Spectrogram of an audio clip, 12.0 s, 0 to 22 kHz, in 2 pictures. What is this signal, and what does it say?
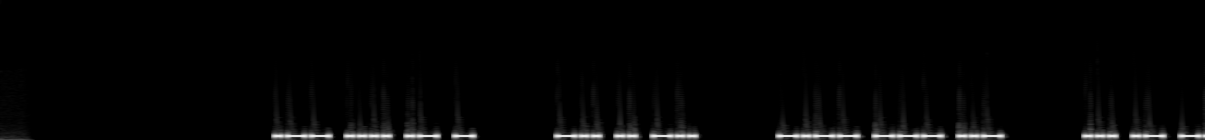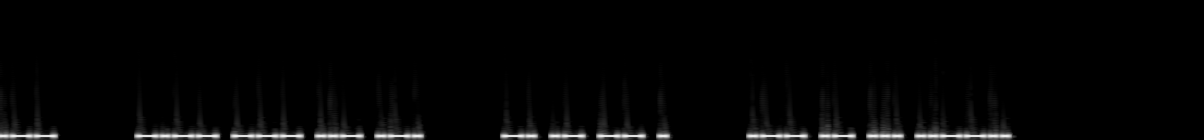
Morse code, heard as a keyed tone, about 40 wpm, 700 Hz. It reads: WHAT DID YOU SAY YOUR NAME WAS?
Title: 2x Word-Spacing - Sentences from Top 200 Words - 40wpm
